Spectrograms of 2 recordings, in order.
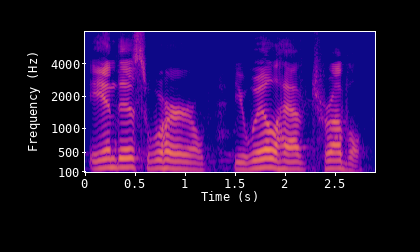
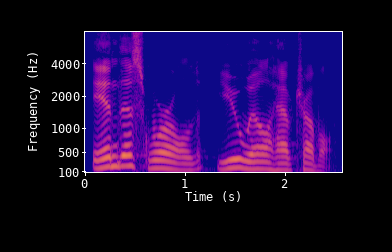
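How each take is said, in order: First: Slow, louder lead for the crowd to echo; call and response. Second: Slow, each word weighed; slow emphatic quote. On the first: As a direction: lead the room through it slowly and loudly. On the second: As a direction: say it slowly for the congregation to follow. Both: Shown as a demonstration. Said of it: "Say that with me".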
